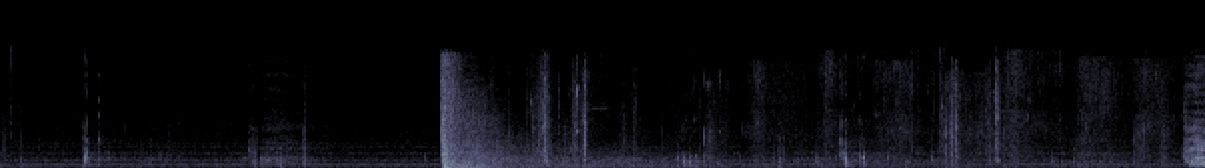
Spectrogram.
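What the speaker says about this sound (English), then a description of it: "I'm gonna shoot it." A sudden loud gunshot in a video game bursts out partway through, followed by a clattering mechanical tail and scattered clicks, after a stretch of quiet ticking.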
